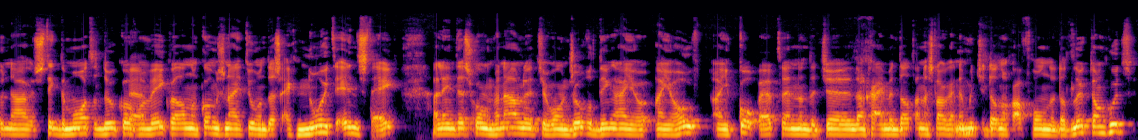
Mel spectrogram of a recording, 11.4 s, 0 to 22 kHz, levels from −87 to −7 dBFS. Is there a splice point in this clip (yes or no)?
no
